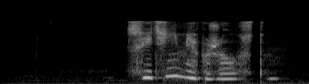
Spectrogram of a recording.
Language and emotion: Russian, sad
